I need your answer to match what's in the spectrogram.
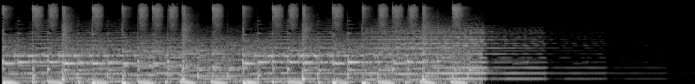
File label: jingle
